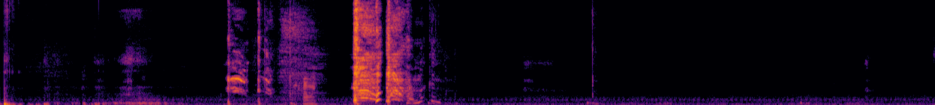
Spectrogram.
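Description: A man coughs and clears his throat, with a short burst about three seconds in and a louder one about five seconds in, over a faint steady hum inside the car.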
